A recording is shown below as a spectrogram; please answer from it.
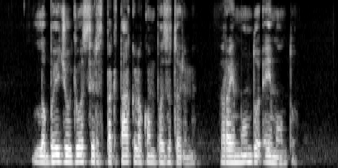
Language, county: Lithuanian, Vilnius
